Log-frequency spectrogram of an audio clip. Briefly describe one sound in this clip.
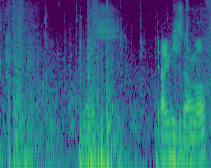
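A ship's cannon fires with a deep boom.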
